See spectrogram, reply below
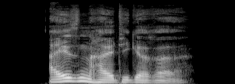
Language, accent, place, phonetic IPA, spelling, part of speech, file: German, Germany, Berlin, [ˈaɪ̯zn̩ˌhaltɪɡəʁə], eisenhaltigere, adjective, De-eisenhaltigere.ogg
- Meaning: inflection of eisenhaltig: 1. strong/mixed nominative/accusative feminine singular comparative degree 2. strong nominative/accusative plural comparative degree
